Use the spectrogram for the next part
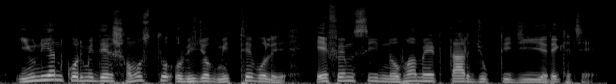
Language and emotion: Bengali, neutral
